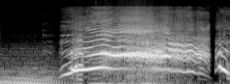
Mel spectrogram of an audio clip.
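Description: A low droning music chord, then about half a second in a loud, high-pitched, wavering scream that holds to the end.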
